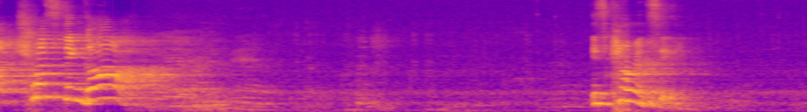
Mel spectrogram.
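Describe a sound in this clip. A woman preaches with animation through a microphone in a large echoing hall.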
